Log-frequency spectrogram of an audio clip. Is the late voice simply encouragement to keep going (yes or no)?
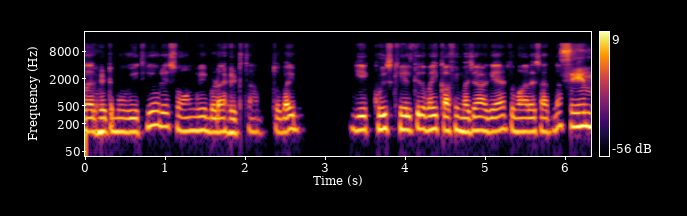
yes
